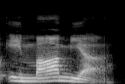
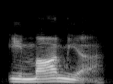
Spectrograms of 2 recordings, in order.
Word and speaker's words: Imamiah: So Imamia, in Hebrew, this is Ayin, Mim, Yud, He, Imamia.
